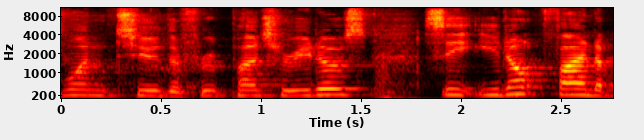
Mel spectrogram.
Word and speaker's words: Jarritos: And please tell us what you thought of the pineapple Jarritos. what Dom, you say it. You can roll your R's. Jarritos. There you go.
